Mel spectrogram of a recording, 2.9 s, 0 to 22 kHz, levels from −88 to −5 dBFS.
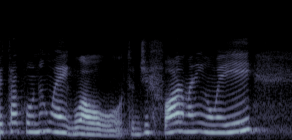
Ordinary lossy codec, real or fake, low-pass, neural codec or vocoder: MP3, 48 kbps; real; 7.2 kHz; none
